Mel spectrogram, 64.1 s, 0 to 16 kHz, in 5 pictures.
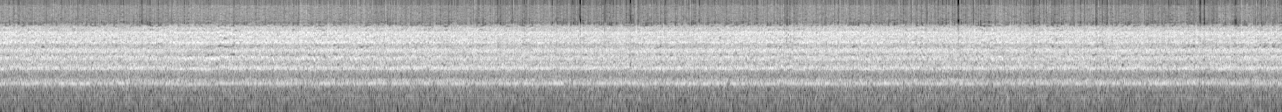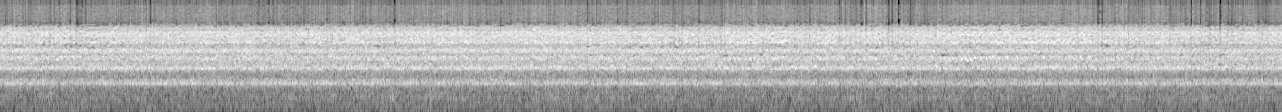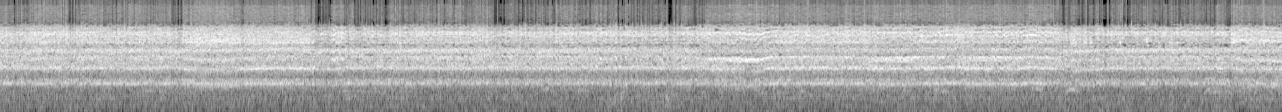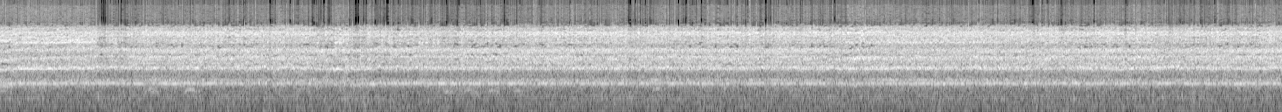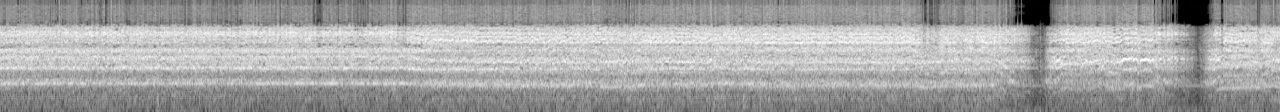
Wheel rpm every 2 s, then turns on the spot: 230, 230, 230, 230, 230, 240, 230, 230, 230, 230, 230, 230, 230, 230, 230, 230, 230, 220, 220, 230, 230, 230, 230, 230, 240, 230, 240, 230, 200, 210, 160, 150.
none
